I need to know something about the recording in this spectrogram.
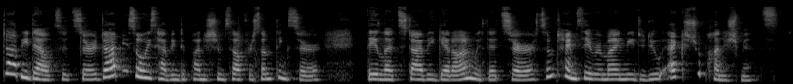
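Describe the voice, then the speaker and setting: A woman voicing a timid, devoted male house elf who is high-pitched, earnest and servile, and who speaks of himself in the third person. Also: lively intonation, fast talker, lightly acted.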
